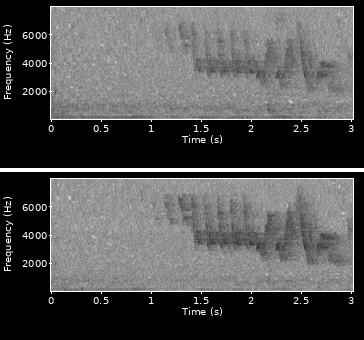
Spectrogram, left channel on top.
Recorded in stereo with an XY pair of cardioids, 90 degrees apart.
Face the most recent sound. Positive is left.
No sound to turn to.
